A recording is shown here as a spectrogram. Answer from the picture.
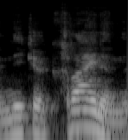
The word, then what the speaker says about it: Nico Krijnen: I'm your host and this time I'm joined by Nico Krijnen.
